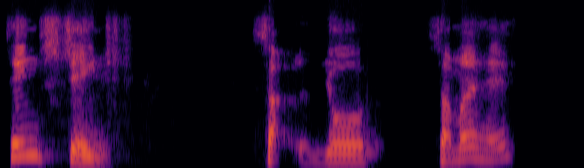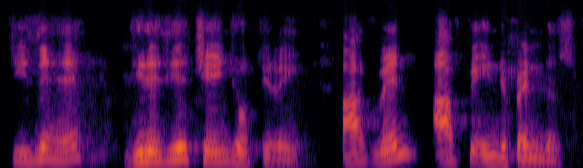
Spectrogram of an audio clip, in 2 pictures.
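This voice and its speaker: Switching between Hindi and English, this north Indian–accented teacher dictates points to the class, often repeating himself and starting phrases over. His voice sits on the high side, captured without echo but with the highs cut off.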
